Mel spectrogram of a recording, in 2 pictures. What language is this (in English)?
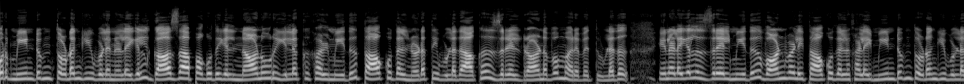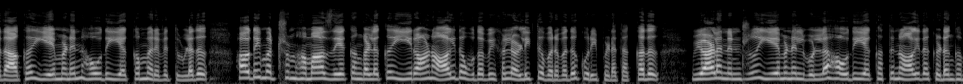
Tamil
